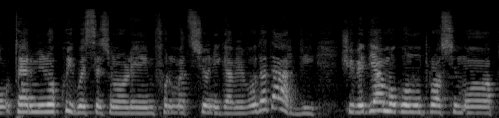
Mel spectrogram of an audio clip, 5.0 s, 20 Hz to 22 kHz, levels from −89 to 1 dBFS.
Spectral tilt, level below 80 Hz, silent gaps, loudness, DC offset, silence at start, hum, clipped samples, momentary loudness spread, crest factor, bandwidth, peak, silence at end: -4.5 dB/octave; -74 dBFS; none; -37 LUFS; under 0.1%; 0 s; none; under 0.1%; 10 LU; 16 dB; 15.5 kHz; -20 dBFS; 0.05 s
